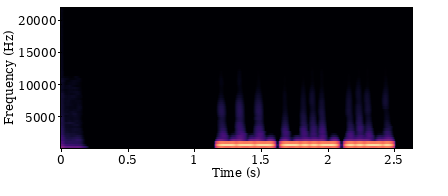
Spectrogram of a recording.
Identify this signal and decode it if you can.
Morse code, heard as a keyed tone, about 34 wpm, 700 Hz. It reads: OXF
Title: USA Call Sign Postfixes - 3 Letters 35wpm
